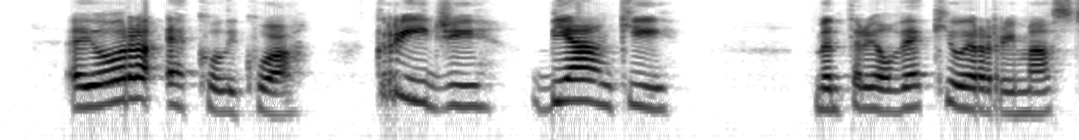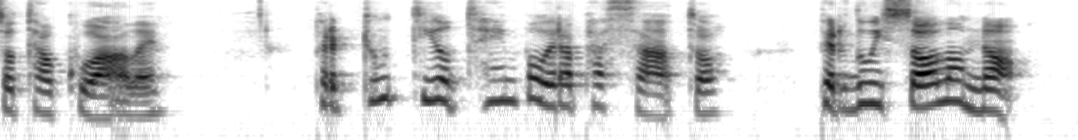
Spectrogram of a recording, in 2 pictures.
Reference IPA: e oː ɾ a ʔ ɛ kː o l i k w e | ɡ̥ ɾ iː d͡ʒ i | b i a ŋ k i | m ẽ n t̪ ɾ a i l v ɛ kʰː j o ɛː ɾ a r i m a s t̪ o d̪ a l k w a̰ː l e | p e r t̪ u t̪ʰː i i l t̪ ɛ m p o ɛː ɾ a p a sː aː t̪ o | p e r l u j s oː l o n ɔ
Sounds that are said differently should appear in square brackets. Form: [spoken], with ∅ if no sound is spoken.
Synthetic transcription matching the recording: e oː ɾ a ʔ ɛ kː o l i k w [a] | ɡ̥ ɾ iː d͡ʒ i | b [j] a ŋ k i | m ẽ n t̪ ɾ [e] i l v ɛ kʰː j o ɛː ɾ a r i m a s t̪ o [t̪] a l k w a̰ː l e | p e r t̪ u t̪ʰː i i l [t̪ʰ] ɛ m p o ɛː ɾ a p a sː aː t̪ o | p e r l u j s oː l o n ɔ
